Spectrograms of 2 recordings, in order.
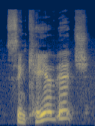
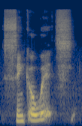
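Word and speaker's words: Sienkiewicz: it's bill bill i think his name is pronounced cinkayovich but as a kid i always pronounced it cinco wits so i wasn't a very smart kid uh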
